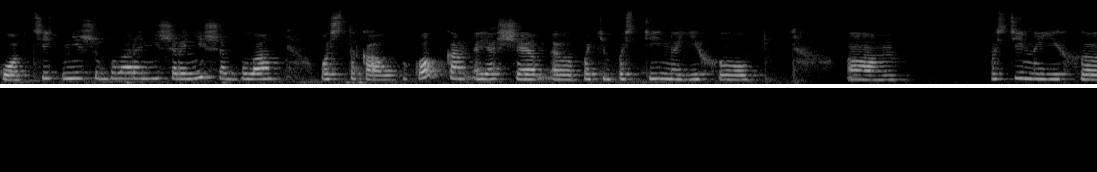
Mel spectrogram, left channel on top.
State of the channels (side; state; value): right; silent; digital silence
